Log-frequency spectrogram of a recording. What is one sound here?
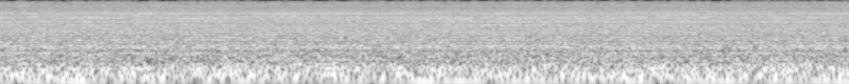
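Jet engines drone steadily, heard from inside a cockpit.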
